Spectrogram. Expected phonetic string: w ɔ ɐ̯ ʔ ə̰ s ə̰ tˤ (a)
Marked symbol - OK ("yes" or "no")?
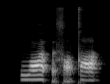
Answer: yes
